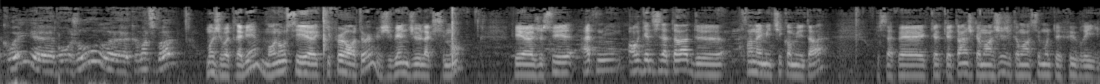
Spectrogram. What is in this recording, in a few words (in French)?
entrevue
